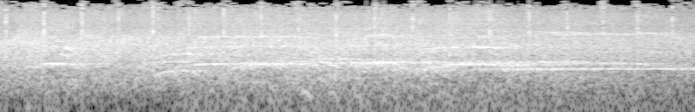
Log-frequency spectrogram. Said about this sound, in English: Earlier in the day, the Stonington Democrats' surprise return to the General Assembly after suffering a head injury in a fall outside his home in July brought fellow lawmakers to their feet for a rousing and sustained applause.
